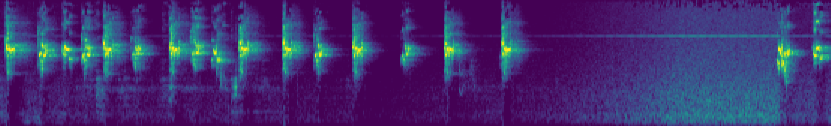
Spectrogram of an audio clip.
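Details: Pet budgies producing a rapid, steady string of crisp chirps, around two per second for seven seconds, then a soft hiss of background noise before a final pair of chirps.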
